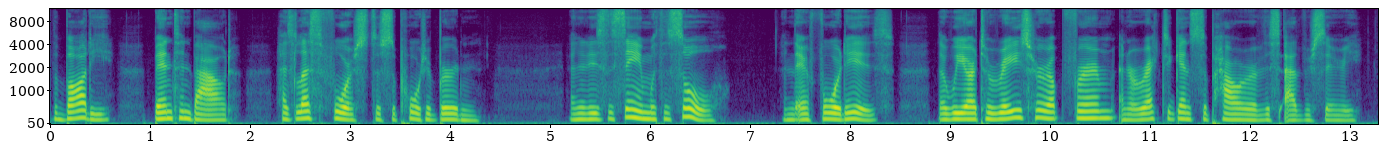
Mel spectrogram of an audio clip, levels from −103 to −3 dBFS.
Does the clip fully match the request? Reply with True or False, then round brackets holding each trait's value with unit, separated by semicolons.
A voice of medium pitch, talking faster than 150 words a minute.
True (170 Hz; 180 wpm)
